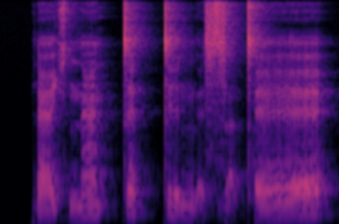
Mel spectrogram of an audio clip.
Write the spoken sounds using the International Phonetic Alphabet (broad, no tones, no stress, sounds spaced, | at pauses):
ɾ æː ç n æ̃ tː ɛ tː ɪː ŋ ɛ̰ s z a̰ tʼ ɛː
